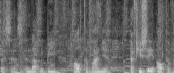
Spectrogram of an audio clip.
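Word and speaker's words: Allt-a-Bhainne: have to go back to the the Gallic pronunciations to try and watch our vest with the lens lessons and that would be alpha Vanya if you see out of in al-qaboun or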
